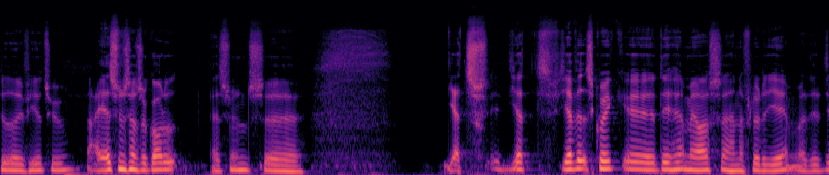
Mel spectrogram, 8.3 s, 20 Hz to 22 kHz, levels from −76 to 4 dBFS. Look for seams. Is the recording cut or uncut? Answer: uncut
